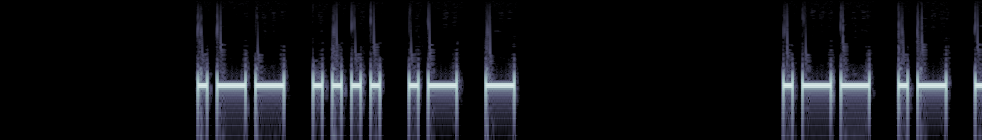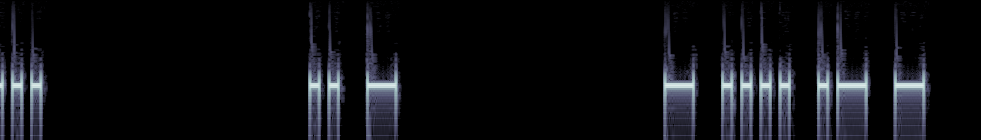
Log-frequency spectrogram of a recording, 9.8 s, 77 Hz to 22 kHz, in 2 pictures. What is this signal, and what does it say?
Morse code, heard as a keyed tone, about 25 wpm, 700 Hz. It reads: WHAT WAS IT THAT
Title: 4x Word-Spacing - Sentences from Top 300 Words - 25wpm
